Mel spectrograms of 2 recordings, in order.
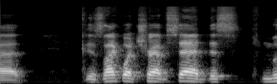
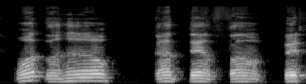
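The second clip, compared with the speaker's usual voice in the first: put-on, slurred eighties garbage man voice. Quoting the angry garbage guy from the original movie: slurred eighties garbage man voice. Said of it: "in that really slurred eighties, uh, garbage man voice".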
